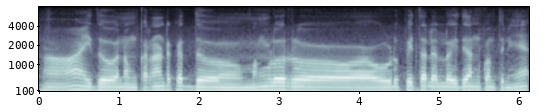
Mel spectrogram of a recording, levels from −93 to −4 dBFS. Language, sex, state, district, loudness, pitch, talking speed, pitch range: Kannada, male, Karnataka, Raichur, -12 LUFS, 120 Hz, 125 wpm, 110-125 Hz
